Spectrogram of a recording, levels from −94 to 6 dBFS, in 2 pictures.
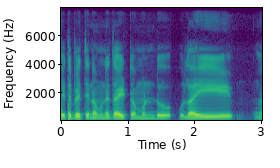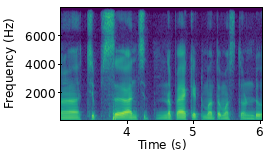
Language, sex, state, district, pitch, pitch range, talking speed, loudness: Tulu, male, Karnataka, Dakshina Kannada, 110 Hz, 105-115 Hz, 130 wpm, -18 LUFS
